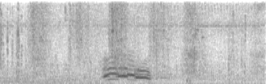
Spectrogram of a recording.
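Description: A dog whines briefly nearby.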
